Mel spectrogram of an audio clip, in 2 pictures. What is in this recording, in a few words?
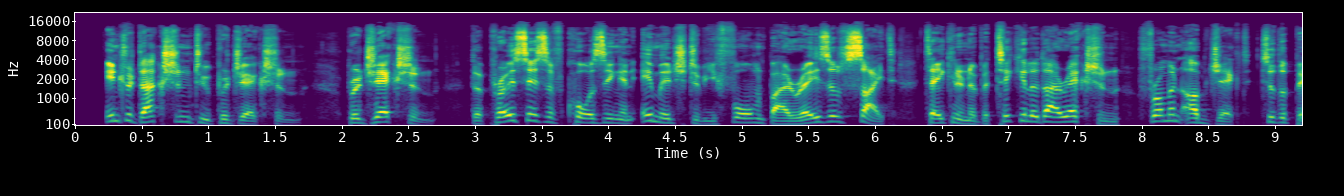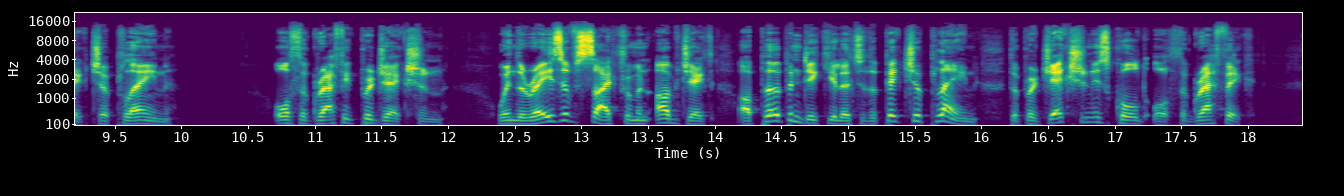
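Afrikaans, male, voice over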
